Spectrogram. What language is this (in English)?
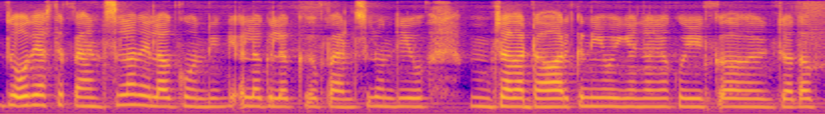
Dogri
